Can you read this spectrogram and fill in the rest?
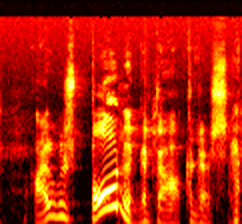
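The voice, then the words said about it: Bane villain impression voice. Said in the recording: “do a Bane impression”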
